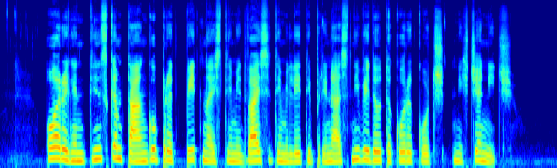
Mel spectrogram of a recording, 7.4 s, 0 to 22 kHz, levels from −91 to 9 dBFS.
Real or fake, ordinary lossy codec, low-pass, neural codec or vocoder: real; none; none; none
